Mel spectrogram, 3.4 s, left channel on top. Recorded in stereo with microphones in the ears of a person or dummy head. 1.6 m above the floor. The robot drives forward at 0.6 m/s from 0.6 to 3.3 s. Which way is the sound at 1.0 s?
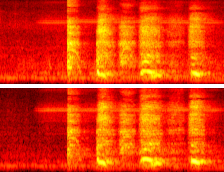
35° left (ahead or behind).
